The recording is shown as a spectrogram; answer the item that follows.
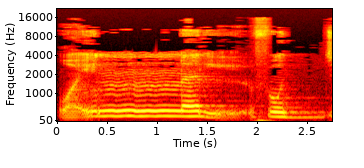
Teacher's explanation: وَإِنَّ الْفُجَّارَ، جیم مشدد ہے، جیم پہ شد ہے، آپ نے سختی سے ملانا ہے فا کو جیم کے ساتھ، اور الف مد ہے، 1 سیکنڈ، ایک الف کے برابر آپ نے جیم کو کھینچنا ہے، اور را کو مرزبر ہے، را کو موٹا کر کے پڑھیں گے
